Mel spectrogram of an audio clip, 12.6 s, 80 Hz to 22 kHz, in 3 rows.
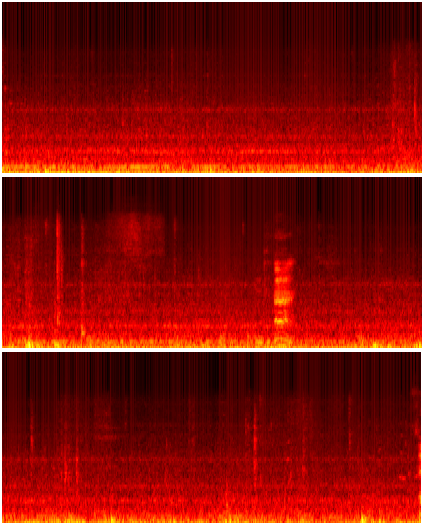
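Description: Scania S500 truck's diesel engine and road noise, heard from inside the cab as a steady low drone while the truck rolls slowly through a roundabout.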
